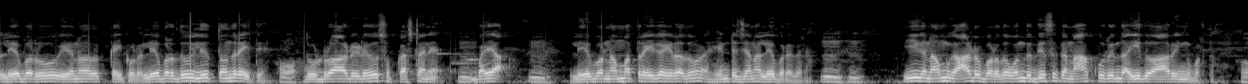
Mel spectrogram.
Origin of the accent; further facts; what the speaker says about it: Kaddirampura, Karnataka, India; ಕಡ್ಡಿರಾಮಪುರ, ನಮ್ಮೂರು, ವಿಜಯನಗರ ಜಿಲ್ಲೆ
